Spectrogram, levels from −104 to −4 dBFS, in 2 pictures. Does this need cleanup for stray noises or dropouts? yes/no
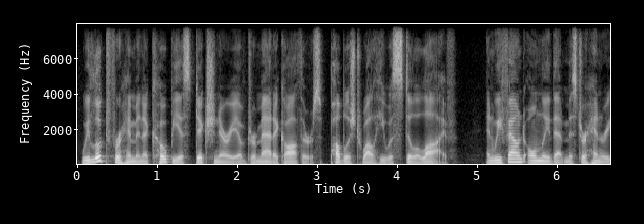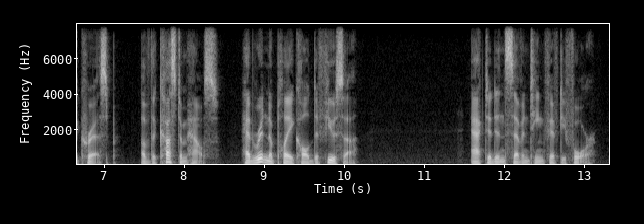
no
